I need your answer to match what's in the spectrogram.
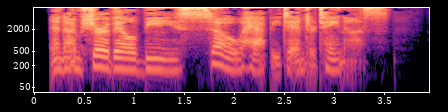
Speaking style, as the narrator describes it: West grumbled

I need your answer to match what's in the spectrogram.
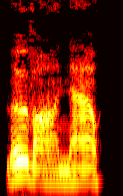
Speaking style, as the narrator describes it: the fishmonger barked at the man

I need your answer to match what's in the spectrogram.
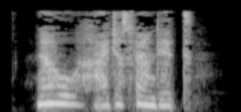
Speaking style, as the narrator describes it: I whisper

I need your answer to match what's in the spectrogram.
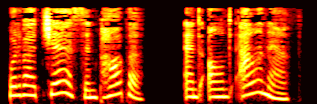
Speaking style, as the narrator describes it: asked Rinny eagerly

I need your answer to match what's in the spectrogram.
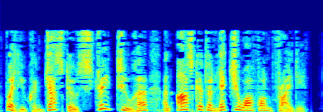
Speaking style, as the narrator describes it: said Angelina fiercely

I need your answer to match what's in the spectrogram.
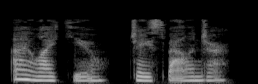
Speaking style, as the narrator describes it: I said softly

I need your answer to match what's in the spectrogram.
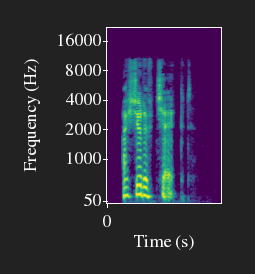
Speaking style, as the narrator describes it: said quietly

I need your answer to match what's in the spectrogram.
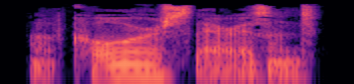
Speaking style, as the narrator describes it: he drawled

